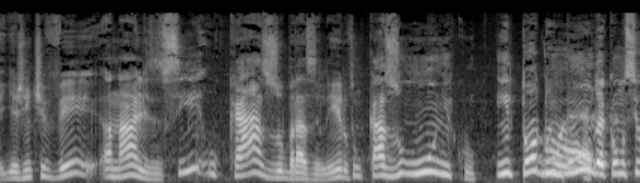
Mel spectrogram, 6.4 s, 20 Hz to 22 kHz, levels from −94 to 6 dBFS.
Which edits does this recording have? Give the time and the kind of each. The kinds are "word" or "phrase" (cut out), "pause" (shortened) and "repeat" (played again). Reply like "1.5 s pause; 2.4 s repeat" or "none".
1.6 s phrase; 3.5 s word; 4.9 s pause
